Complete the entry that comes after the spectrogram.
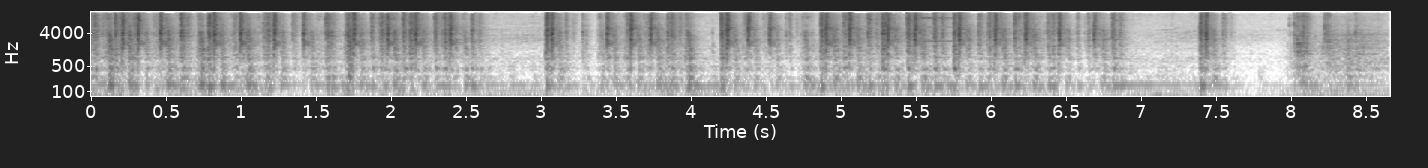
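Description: A green-grey metal portable manual typewriter with paper loaded is typed on by fingertips, and a hand pushes the carriage return. Rapid, bright clacking keystrokes come in bursts with brief pauses and a steady low hum underneath.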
